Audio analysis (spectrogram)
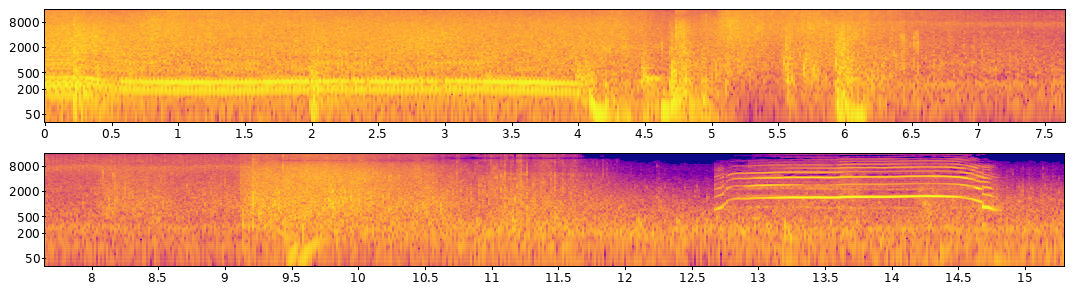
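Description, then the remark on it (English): In a video game, a boat engine drones steadily over water, then cuts off with a couple of heavy thuds and splashes as Trevor dives out of the boat and lands on top of an orca, killing it. Rushing water and a high, wavering orca call follow near the end. “Trevor diving out of a boat and landing on top of an orca and killing the orca.”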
